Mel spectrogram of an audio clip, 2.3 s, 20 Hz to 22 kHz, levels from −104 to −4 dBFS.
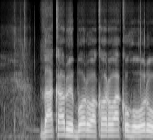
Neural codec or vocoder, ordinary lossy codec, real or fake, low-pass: codec, 44.1 kHz, 7.8 kbps, Pupu-Codec; none; fake; none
